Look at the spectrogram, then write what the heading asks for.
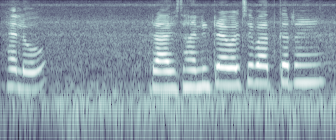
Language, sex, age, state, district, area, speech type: Urdu, female, 18-30, Delhi, East Delhi, urban, spontaneous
